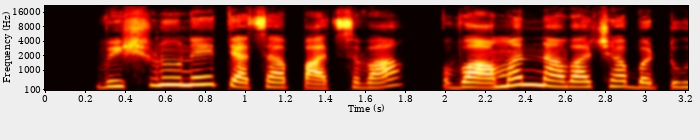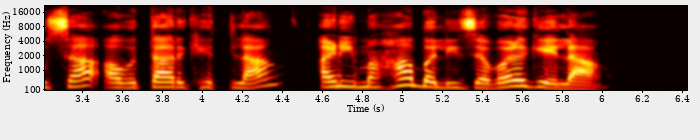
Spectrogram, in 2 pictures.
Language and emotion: Marathi, neutral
